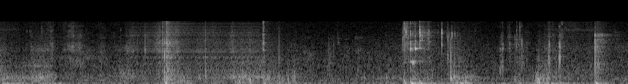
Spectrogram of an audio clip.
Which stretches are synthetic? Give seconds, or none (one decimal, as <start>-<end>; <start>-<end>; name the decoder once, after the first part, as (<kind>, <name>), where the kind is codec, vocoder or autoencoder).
1.3-2.6 (autoencoder, DAC-VAE)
